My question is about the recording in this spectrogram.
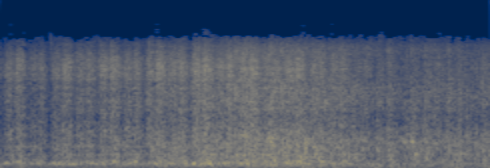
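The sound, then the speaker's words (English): A long freight train rumbles steadily past on the rails along a railroad right-of-way east of Elk City, its cars clattering with a continuous rhythmic clack, loud throughout, with no voices. “We'll wait here in this ravine till the train goes by, Tonto.”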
